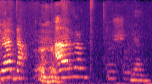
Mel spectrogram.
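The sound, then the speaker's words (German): A baby babbles during a sermon in several voiced bursts of high, wavering pitch, separated by short pauses. “Our baby wants to preach to us.”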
